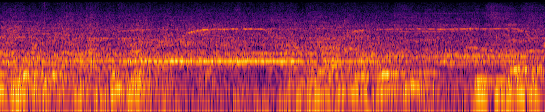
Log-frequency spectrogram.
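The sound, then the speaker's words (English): A packed Grass Lake high school student section roars and cheers nonstop in an echoing gym during a basketball game, a dense, loud wall of shouting voices that holds steady for several seconds. “Grass Lake's student section making a ton of noise here.”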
